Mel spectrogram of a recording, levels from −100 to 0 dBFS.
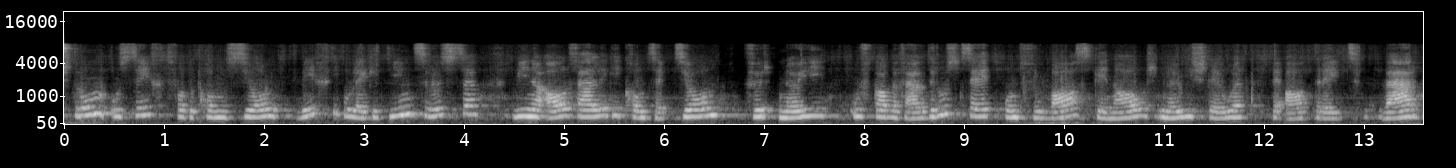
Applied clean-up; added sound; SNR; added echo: neural separator model SepFormer DNS4.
